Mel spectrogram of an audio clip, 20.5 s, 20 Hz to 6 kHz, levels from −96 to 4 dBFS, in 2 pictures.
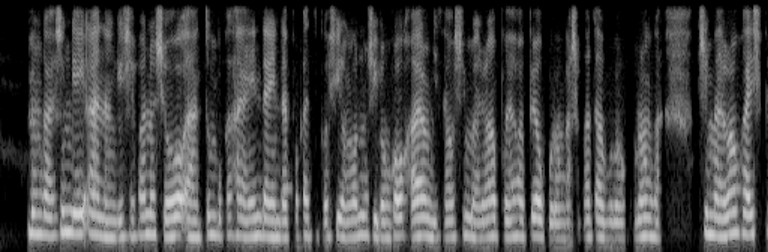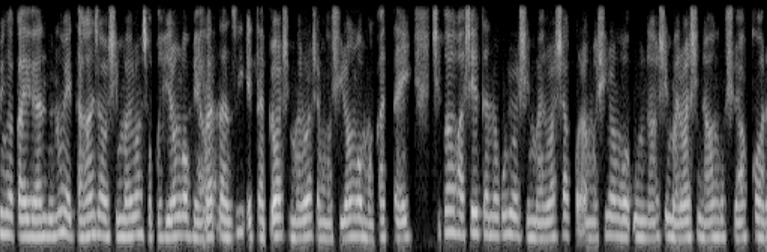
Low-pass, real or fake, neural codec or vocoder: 5.4 kHz; fake; codec, 24 kHz, 6 kbps, HILCodec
